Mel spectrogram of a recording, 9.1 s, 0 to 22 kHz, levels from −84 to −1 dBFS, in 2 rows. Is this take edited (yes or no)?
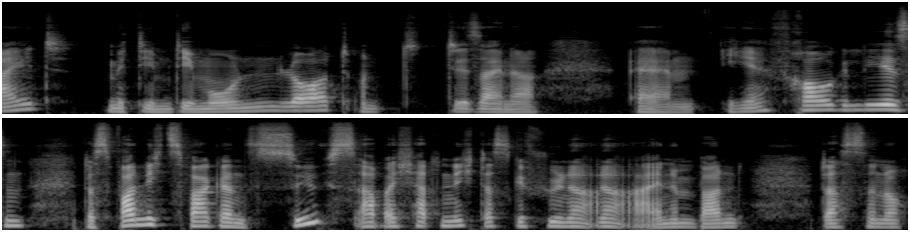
yes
